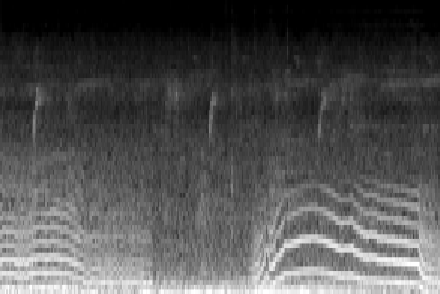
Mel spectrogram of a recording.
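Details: Angry cat giving a long, drawn-out yowl: a harmonic wail that sinks slowly and levels off, then swoops upward into a second sustained, slightly wavering howl before dropping abruptly. A steady low hum runs underneath.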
